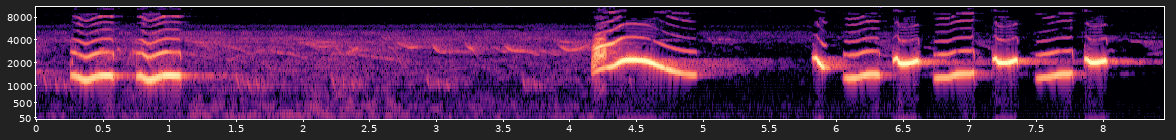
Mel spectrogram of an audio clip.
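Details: Bulbul giving paired wavering whistles, a quiet gap, one strong rising whistle, then a quick series of short two-part whistled notes repeated at a regular pace.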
